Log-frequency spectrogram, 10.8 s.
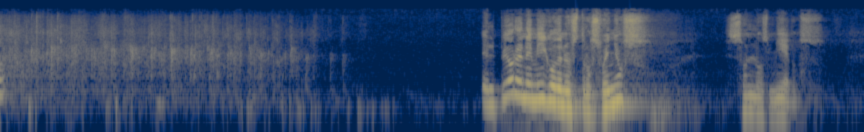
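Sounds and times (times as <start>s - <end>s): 
audience applause: 0.0s - 4.4s
speech: 6.0s - 8.2s, 9.2s - 10.3s.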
